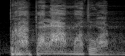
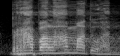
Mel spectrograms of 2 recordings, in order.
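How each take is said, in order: First: Said in the usual way. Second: Higher, stressing berapa; pleading cry to God. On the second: Shown as a demonstration. Pastor crying out to God, raising the pitch on berapa. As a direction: cry out berapa lama in anguish.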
